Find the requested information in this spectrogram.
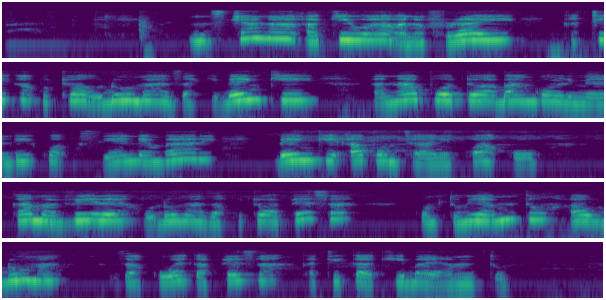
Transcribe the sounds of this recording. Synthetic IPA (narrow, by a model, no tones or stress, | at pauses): m̩si̥t͡ʃanaʔakiwaanafuɾahi | katikakutʰɔahuɗumazakiɓɛŋkʰi | anapɔtɔaɓaŋɡɔlimɛandikwaʔusiɛndɛmbali | ɓɛŋkiʔapɔm̩taːnikwakɔ | kamavilɛhuɗumazakutɔapɛsa | kum̩tumiam̩tuauhuɗuma | zakuwɛkapɛsakatikaːkʰiɓajam̩tu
